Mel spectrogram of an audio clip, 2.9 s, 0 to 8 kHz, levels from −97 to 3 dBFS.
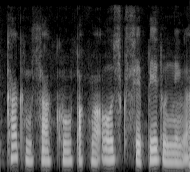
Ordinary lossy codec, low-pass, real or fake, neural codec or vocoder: AAC, 48 kbps; 7.2 kHz; fake; codec, 16 kHz, 4 kbps, FunCodec, trained on Chinese and English, 50 frames a second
